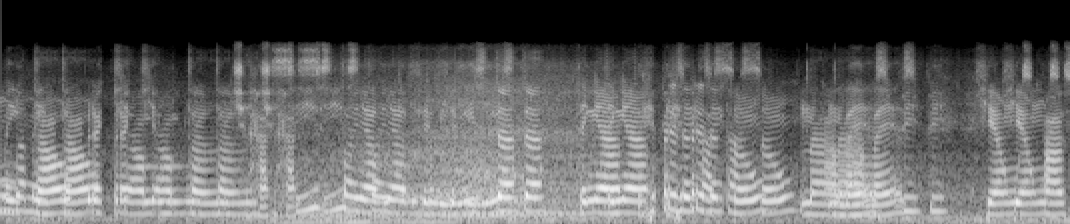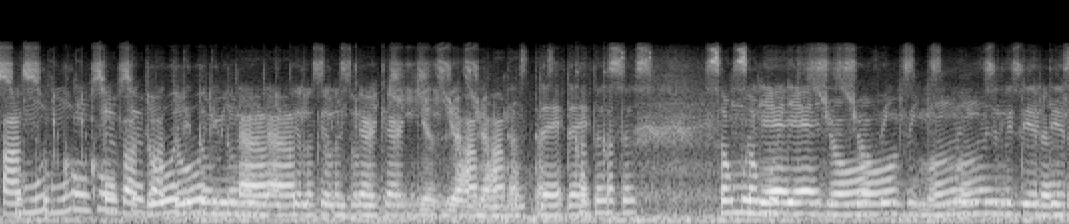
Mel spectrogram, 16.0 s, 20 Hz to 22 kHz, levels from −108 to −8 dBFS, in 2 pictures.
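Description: A doubled audio track runs through the whole clip: every sound is followed by a second, full-band copy about a fifth of a second later, at roughly the same loudness as the original. Unlike an echo or reverberation, the repeat happens once, without decay or room colouring, so it sounds like a duplicated track rather than a reflection. The likely cause is the signal being captured twice, once through a slower path, or an edit leaving two copies out of step.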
